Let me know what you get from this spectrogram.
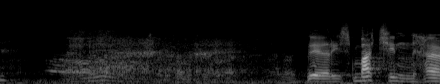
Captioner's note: chieftains moaning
